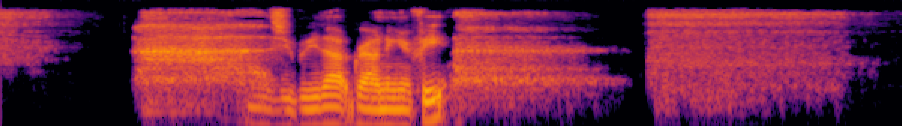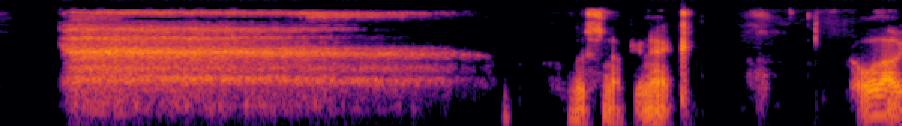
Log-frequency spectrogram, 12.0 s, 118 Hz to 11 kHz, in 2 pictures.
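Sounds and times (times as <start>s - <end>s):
person breathing deeply: 0.0s - 1.9s, 3.0s - 9.3s.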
